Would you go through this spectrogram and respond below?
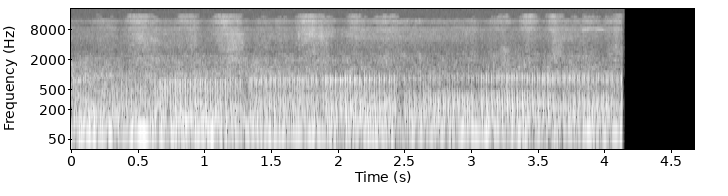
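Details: Purring kitten at home in Vancouver, Canada, newly living with a golden retriever; a continuous deep rumble of rapid even pulses lasting about four seconds, then abrupt silence.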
